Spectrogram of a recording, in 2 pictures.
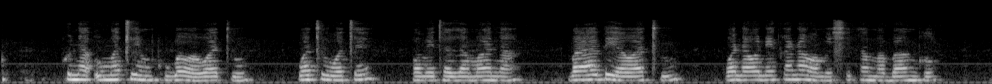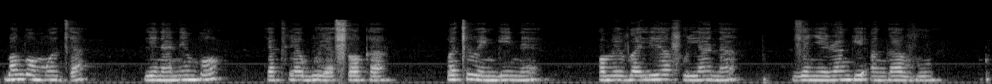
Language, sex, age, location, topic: Swahili, female, 18-24, Kisii, government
